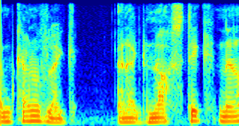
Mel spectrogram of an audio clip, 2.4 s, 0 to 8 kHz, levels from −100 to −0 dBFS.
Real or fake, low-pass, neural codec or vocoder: real; 7.2 kHz; none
